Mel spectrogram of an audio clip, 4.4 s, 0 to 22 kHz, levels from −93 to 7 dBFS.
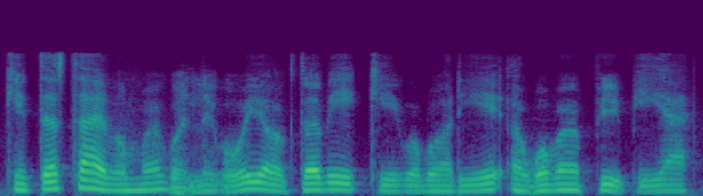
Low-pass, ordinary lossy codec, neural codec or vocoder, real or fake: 7.2 kHz; none; codec, 16 kHz, 0.5 kbps, X-Codec, WavLM features, trained on Multilingual LibriSpeech; fake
